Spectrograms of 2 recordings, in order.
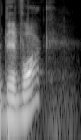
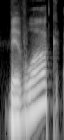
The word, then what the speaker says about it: Bivouac: We've got, well, how do we say this? The team, Bivouac? – Bivouac. – Bivouac, okay, is coached by Gary Payton, and he has Kings legend Corey Brewer on this squad.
